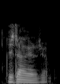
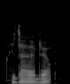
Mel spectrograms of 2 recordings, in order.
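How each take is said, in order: First: A bit louder, stressing not; louder repeat. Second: Said in the usual way. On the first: Real, not acted. Streamer telling viewers the dog won't jump, louder. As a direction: announce it again with more push on not.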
